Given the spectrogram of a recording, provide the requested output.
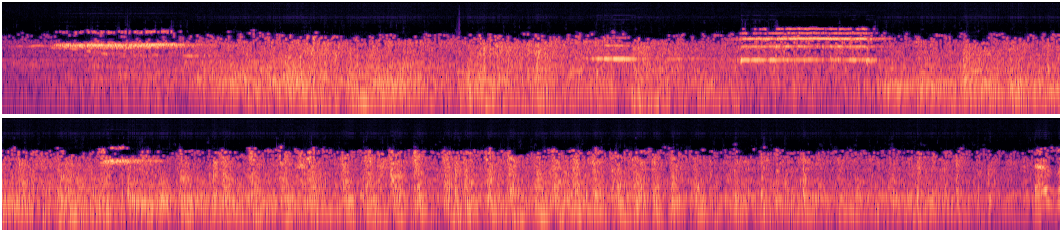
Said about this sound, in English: As the train sped out of Paddington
